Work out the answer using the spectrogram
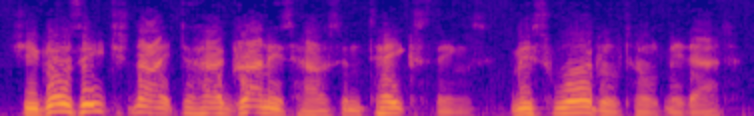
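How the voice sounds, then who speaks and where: A man voicing a keen, polite schoolboy who leads child detectives, with a British accent and brisk old-fashioned storybook speech. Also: a little high, sing-song, a little mellow, no echo, voice pushed up, poor audio. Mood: assertive.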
